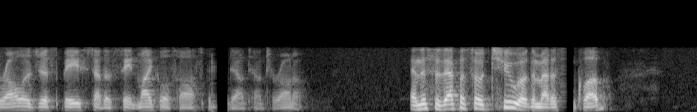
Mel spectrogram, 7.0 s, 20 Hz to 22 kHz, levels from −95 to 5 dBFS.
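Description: At 2.12 s and again at 5.62 s the speech briefly holds a buzzy, repeated tone that fades to silence before resuming, for 160 ms and then 120 ms. This is packet loss with pitch repetition: the receiver looped the last pitch period to cover missing packets, most likely 20 ms ones, within the narrow 150 Hz to 3.7 kHz telephone band.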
